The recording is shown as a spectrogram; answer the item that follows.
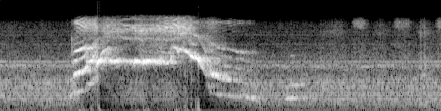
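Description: Baby squealing in vocal play: one loud high-pitched shriek starting about a second in, held level for about a second, then gliding down in pitch and trailing off.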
